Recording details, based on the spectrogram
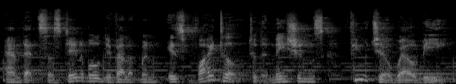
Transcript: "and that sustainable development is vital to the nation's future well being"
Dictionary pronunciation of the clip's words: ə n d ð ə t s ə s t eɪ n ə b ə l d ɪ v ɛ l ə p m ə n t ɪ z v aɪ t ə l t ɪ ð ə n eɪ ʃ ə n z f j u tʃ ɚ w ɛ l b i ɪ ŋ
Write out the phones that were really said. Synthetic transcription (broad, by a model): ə n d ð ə t s ə s t eɪ n ə b ə l d ɪ v ɛ l ə p m ə n t ɪ z v aɪ t ə l t ɪ ð ə n eɪ ʃ ə n z f j u tʃ ɚ w ɛ l b i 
